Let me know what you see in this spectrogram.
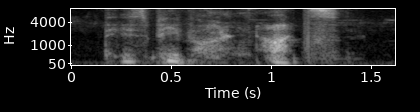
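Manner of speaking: whispering quietly. In character, telling Fern about the others: quiet whisper. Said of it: "quietly whispers to Fern".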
